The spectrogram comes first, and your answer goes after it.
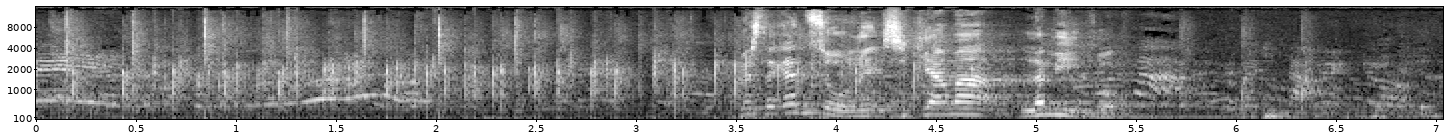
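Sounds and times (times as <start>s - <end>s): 
audience applause: 0.0s - 4.7s
speech: 3.6s - 6.2s.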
